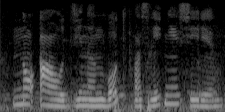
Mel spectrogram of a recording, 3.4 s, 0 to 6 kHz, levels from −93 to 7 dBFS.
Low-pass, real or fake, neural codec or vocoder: 5.4 kHz; real; none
